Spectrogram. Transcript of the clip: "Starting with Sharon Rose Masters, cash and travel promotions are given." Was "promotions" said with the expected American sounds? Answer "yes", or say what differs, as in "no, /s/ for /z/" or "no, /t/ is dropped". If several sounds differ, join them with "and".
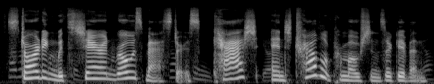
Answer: yes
